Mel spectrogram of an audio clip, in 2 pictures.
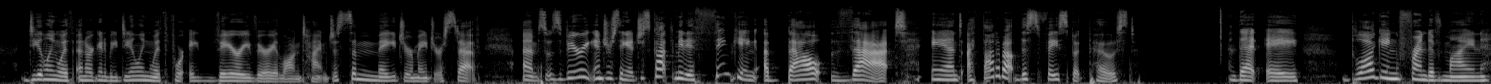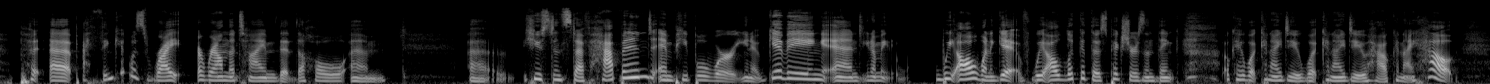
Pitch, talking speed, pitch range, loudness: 195 Hz, 205 wpm, 170-240 Hz, -27 LUFS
